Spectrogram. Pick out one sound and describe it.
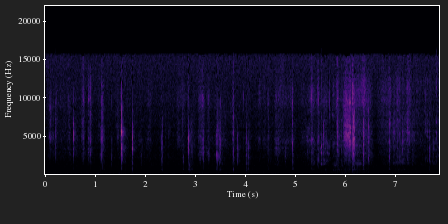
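A plastic sachet crinkles in fingers.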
